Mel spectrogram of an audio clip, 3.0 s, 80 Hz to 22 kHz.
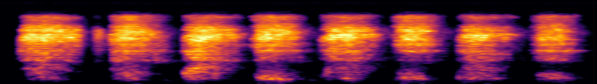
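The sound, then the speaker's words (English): Eight quick, sharp inhalations through the nose in a breathing exercise, evenly spaced in a brisk, steady rhythm. Each one is a short hissing sniff of similar loudness, with no talk. “we're going to do a breath where we do 50 breaths in through the nose. So it sounds like this.”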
